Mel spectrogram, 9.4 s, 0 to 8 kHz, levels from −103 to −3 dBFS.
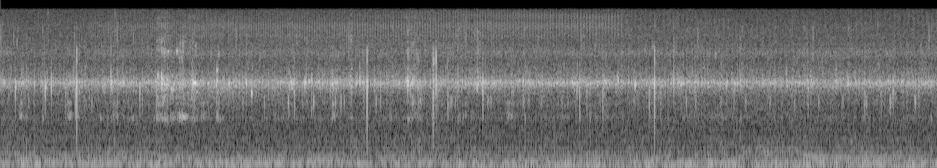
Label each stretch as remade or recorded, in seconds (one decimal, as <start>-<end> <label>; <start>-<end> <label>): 0.0-1.8 recorded; 1.8-2.5 remade; 2.5-4.5 recorded; 4.5-9.4 remade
